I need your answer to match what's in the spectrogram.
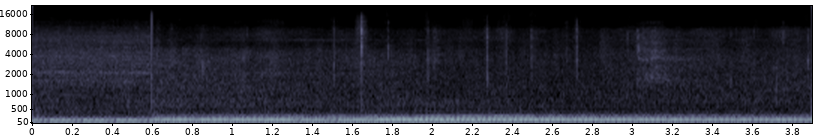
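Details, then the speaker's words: Infiniti G37 or Nissan 370Z with new 1320 catless test pipes and an SRS axle-back exhaust idles with a deep, steady burble; the earlier rattle is gone and there is no tinny buzz; normal exhaust idle. "Go. Damn, that sounds so good. Wow. So I have the catless test pipes by 1320, and what else? Oh, and the SRS axle back exhaust."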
